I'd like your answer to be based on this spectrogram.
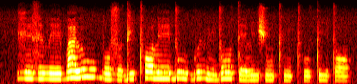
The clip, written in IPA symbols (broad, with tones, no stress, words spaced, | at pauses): ɣe˨zɪ˨βeː˨ba˦ luː˦bo˨ zʊ˨di˦ tʰɔ˦leː˦duː˦˨ ɡʷi˦βĩ˨doː˦ te˨li˨ʃũ˨ tʰĩ˨ tʰu˨ti˦˨tɔ˦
